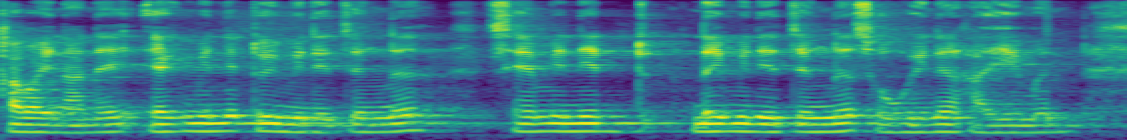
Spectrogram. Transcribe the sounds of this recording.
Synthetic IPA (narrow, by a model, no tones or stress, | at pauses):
kʰabajnanɯjek̚minit̚dujminit̚zɯŋnɯ | seminit̚nɯjminit̚zɯŋnɯsowɦɯjnɯhajɯmɯn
